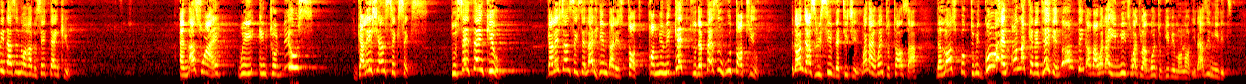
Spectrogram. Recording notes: Preached at the Prophetic Encounter Service.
